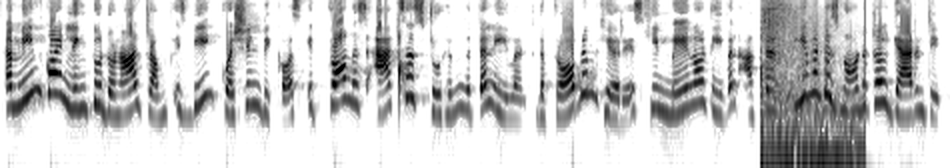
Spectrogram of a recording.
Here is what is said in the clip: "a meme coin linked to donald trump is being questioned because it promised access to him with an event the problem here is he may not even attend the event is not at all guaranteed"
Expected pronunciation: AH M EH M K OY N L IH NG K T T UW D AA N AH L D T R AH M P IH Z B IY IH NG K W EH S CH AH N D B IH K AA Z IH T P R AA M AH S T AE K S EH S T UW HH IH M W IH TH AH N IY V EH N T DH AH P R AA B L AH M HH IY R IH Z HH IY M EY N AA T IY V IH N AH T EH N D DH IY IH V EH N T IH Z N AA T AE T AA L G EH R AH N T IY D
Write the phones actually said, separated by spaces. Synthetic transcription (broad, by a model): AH M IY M K OY N L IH NG K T T UW D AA N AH L D T R AH M P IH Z B IY IH NG K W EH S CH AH N D B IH K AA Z IH T P R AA M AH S AE K S EH S T UW HH IH M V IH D AH N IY V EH N T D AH P R AA B L AH M HH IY R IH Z HH IY M EY N AA T IY V IH N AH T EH N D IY V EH N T IH Z N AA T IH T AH L G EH R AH N T IY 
